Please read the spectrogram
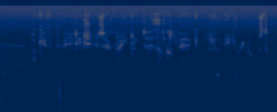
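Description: Near silence with faint whispering: soft, broken bits of whispered speech.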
